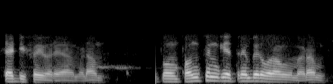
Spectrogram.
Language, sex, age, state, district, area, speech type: Tamil, male, 18-30, Tamil Nadu, Tenkasi, rural, conversation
